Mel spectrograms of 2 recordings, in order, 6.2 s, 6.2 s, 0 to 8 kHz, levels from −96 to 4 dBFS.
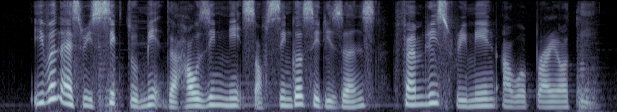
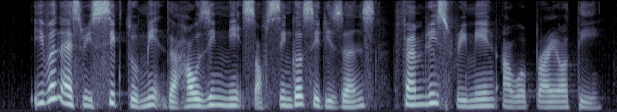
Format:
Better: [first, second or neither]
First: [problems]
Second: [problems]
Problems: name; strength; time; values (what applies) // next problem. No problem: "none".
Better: second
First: noise reduction (neural separator model SepFormer DNS4)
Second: none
